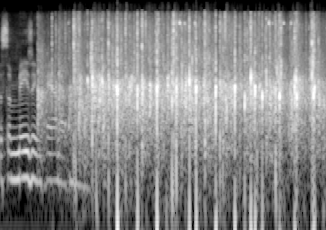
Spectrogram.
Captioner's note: audience laughing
